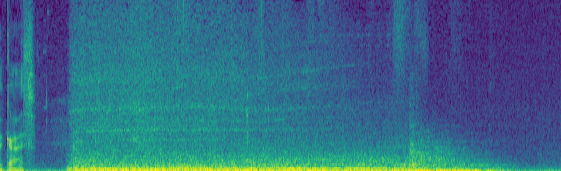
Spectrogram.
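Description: A jet aircraft roars loudly as it takes off, then fades.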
